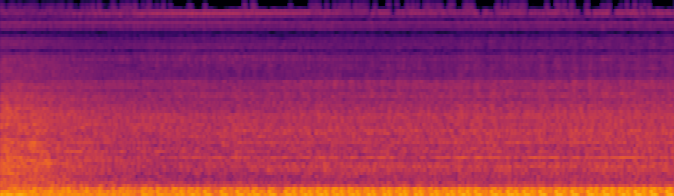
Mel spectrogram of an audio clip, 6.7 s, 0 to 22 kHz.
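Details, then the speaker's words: Cub Cadet Super 2284 garden tractor test fired with covers off and bolts missing, after water was drained from its tank: deep, even beat of about three pulses per second with no misses or knocks. A good-running motor. "We have a good motor."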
